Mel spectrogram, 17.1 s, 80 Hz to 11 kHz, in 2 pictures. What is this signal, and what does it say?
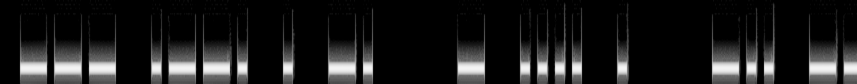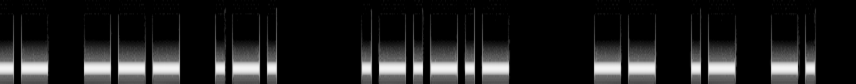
Morse code, heard as a keyed tone, about 14 wpm, spaced as for 11 wpm, 700 Hz. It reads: OPEN THE DOOR. MAN
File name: Morsekurs / Witze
